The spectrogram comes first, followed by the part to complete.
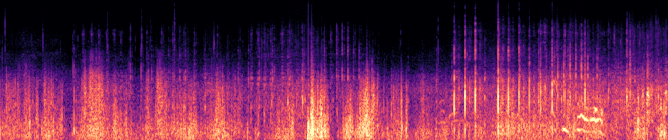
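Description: Wind and movement rustle on a body-worn camera, with a loud rush about halfway through. In the second half comes a quick run of sharp cracks from paintball markers firing, and a voice calls out briefly near the end.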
